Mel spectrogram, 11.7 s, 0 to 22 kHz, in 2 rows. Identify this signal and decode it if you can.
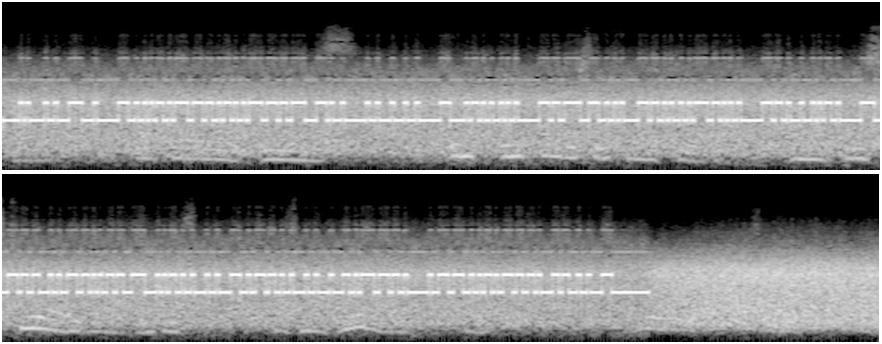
RTTY (45.45 baud, 850 Hz shift), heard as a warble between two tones, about 1700 Hz centre, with radio static and speech in English. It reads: … DE OH1MDJ TNX FER QSO CARLOS, 73 AND GL.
